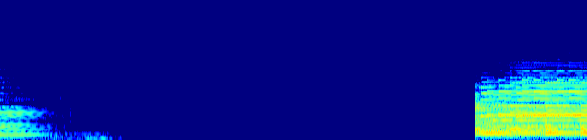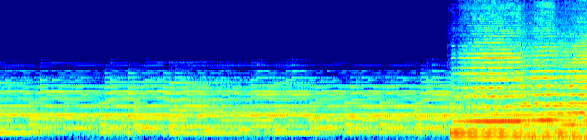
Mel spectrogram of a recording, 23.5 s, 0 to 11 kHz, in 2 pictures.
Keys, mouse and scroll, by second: 6.6 End, 7.4 shift+Home, 9.5 a, 15.7-16.4 typing, 18.0 shift+a, 18.3 space, 19.4-20.8 drag, 20.8-23.4 drag.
